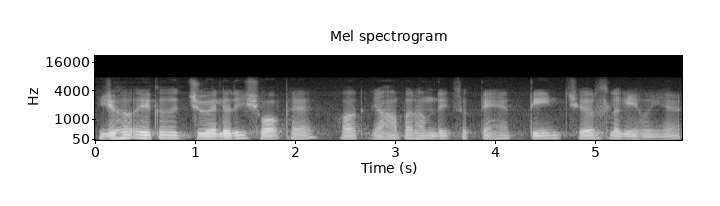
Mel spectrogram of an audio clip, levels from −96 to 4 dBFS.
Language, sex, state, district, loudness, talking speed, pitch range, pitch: Hindi, male, Chandigarh, Chandigarh, -18 LUFS, 175 wpm, 110-125 Hz, 115 Hz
